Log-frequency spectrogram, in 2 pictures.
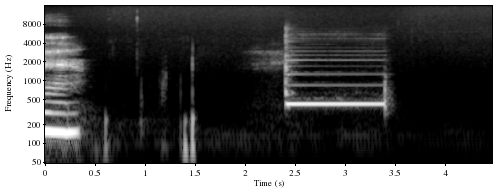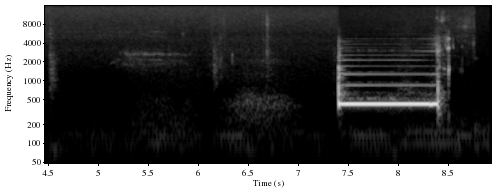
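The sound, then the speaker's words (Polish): Two long, steady electronic ringback tones about five seconds apart, each lasting around a second, heard through a phone with faint handling noise between them and a brief voice at the start. “Poczekaj, dzwonię.”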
